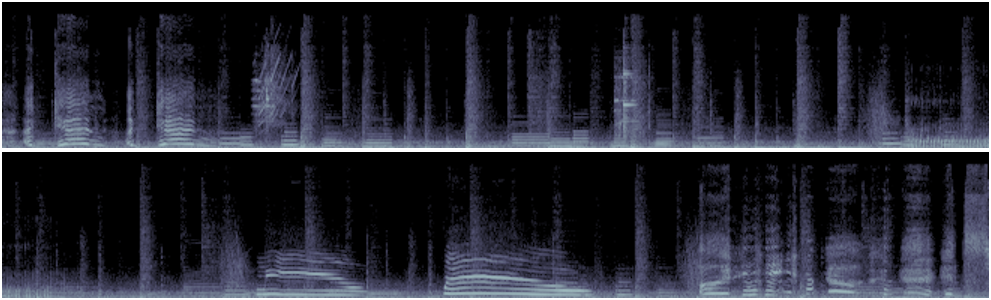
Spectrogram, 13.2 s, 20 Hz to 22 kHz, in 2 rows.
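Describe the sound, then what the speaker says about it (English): Toy cat in Persona 5 Royal meowing repeatedly when its head is pressed, several bright meows scattered among excited voices talking over it. "It meows when you press on its head."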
